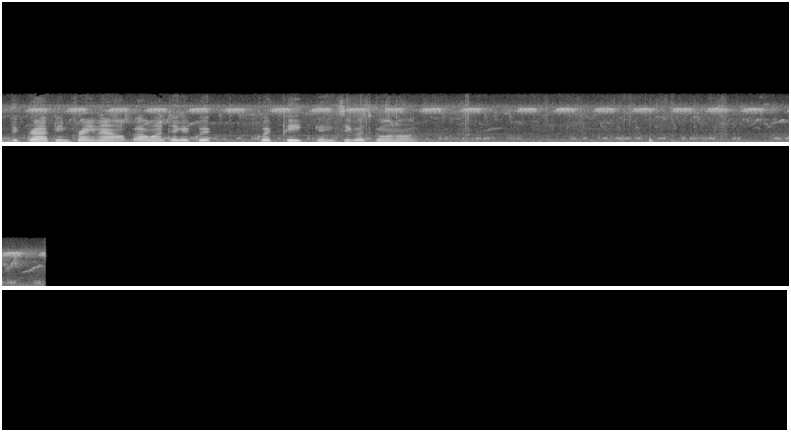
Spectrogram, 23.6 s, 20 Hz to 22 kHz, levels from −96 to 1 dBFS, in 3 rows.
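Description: No technical faults are audible anywhere in the clip.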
